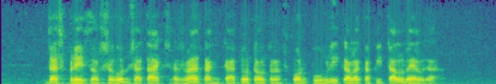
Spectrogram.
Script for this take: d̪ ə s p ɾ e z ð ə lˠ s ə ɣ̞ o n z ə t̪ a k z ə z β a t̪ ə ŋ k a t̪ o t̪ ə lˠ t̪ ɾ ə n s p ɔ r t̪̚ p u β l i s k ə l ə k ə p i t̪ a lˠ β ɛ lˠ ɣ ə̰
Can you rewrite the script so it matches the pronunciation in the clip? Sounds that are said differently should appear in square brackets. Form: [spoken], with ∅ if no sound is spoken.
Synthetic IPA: d̪ ə s p ɾ e z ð ə lˠ s ə ɣ̞ o n z ə t̪ a k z ə z β a t̪ ə ŋ k a t̪ o t̪ ə lˠ t̪ ɾ ə n s p ɔ r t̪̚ p u β l i [∅] k ə l ə k ə p i t̪ a lˠ β ɛ lˠ ɣ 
